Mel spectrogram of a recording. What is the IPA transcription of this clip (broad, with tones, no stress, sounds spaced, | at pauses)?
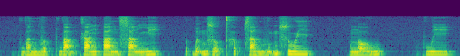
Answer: k w a̤˨˩ n v ə˨˩ p̚ k w a̰˧˨ m k a˨˦ ŋ ʔ a˧ n s a˧ n ɲ i˦˥ k̚ | ɓ ə̰˧˥ m z o̰˧˨ t̪ʰ ə˦˥ p̚ s a˧˩ n v ṵ˧˥ m s u˧ j | n ɔ̰˧˥ w | k w i˧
